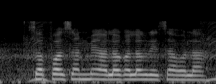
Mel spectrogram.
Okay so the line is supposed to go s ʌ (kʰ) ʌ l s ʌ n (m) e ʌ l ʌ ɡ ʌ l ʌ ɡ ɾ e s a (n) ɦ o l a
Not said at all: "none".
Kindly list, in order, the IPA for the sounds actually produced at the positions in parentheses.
pʰ, m, none

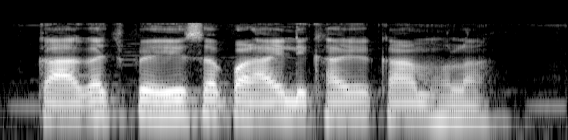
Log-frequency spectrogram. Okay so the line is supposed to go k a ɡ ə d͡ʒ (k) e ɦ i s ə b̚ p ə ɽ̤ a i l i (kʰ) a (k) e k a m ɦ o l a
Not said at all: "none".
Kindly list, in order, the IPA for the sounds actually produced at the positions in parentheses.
p, kʰ, k

